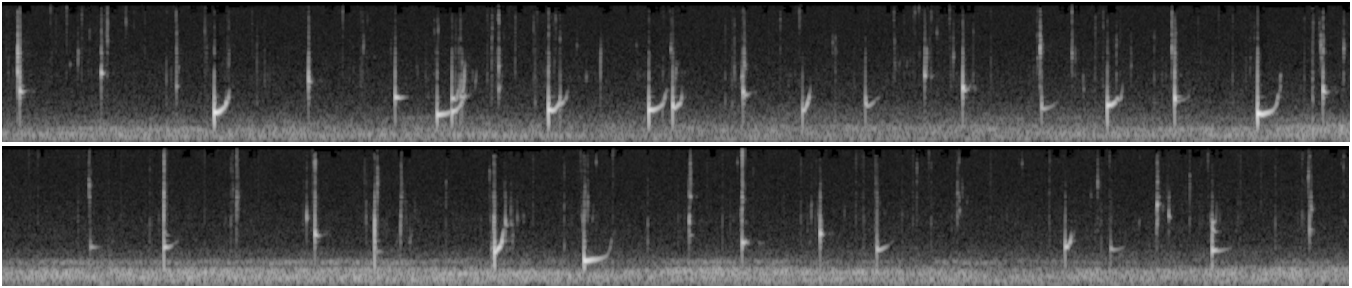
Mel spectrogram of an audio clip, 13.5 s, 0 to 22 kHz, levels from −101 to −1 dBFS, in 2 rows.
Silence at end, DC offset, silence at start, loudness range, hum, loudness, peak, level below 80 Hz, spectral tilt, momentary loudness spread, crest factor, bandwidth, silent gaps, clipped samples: 0 s; under 0.1%; 0 s; 4 LU; none; -34 LUFS; -6 dBFS; -60 dBFS; -4 dB/octave; 15 LU; 28 dB; over 20 kHz; none; under 0.1%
